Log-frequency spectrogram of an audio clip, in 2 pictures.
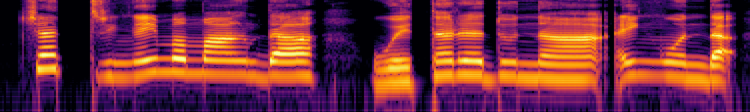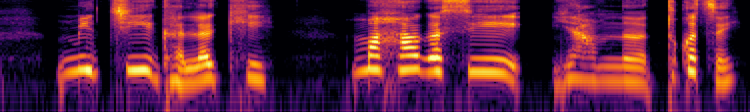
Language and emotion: Manipuri, disgusted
